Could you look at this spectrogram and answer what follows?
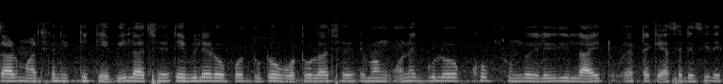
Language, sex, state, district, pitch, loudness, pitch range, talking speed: Bengali, male, West Bengal, Kolkata, 155 Hz, -30 LUFS, 145-160 Hz, 190 wpm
